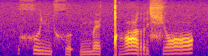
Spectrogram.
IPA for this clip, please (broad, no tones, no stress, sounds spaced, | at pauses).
x ʊ ɲ x ʊ ʔ ŋ͡m ɛ ɡ͡ǃ ɑ r ɕ ɔ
